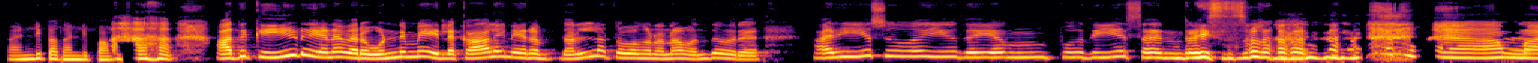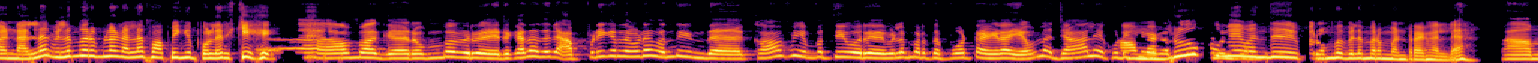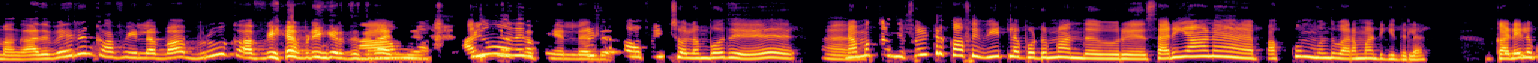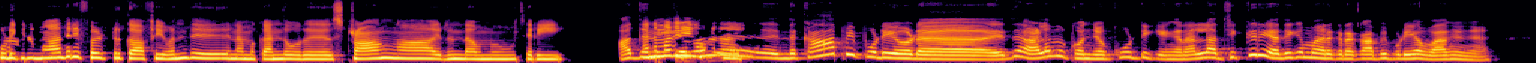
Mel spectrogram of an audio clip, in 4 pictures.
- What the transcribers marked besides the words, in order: laugh; laughing while speaking: "அரிய சுவையுதயம் புதிய சன்ரைஸ்னு"; singing: "அரிய சுவையுதயம் புதிய சன்ரைஸ்னு"; laugh; laughing while speaking: "பார்ப்பீங்க போல இருக்கே"; laughing while speaking: "அப்படிங்கறது தான் அங்க"; in English: "ஸ்ட்ராங்கா"
- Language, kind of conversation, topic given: Tamil, podcast, உணவின் வாசனைகள் உங்களுக்கு எந்தெந்த நினைவுகளை மீண்டும் நினைவூட்டுகின்றன?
